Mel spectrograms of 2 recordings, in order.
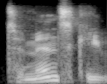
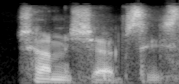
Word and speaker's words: Tomaszewski: Venado Declaration, and Dan Tominski was there. If I'm pronouncing his name right, I think he's Tomaszewski. Tomaszewski, thank you.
